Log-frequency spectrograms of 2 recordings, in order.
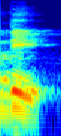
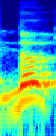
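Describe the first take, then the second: First: The word is said with a long vowel. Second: The word is said with a short vowel. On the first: "long" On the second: "short"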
